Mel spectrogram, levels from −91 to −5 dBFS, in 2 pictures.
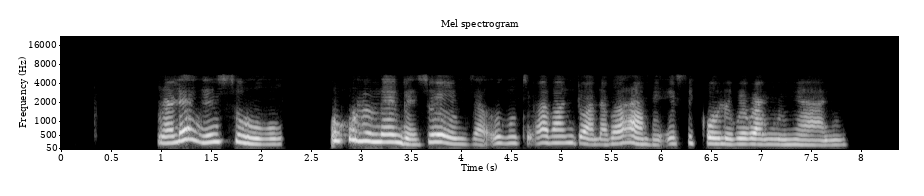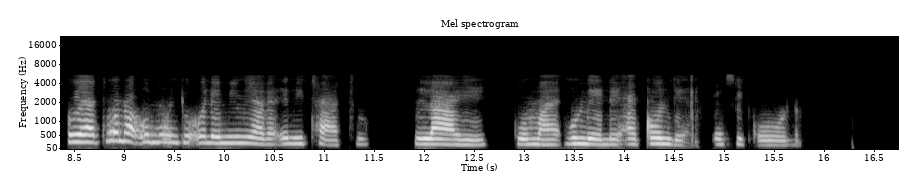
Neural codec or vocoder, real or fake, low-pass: codec, 24 kHz, 1 kbps, SNAC; fake; 5.4 kHz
